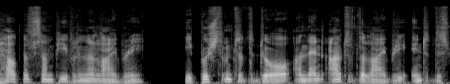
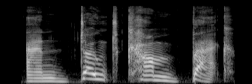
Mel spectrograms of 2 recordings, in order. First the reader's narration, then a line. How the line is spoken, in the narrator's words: yelled the old lady furiously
